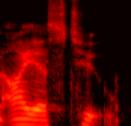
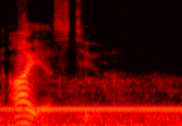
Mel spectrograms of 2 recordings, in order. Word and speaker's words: IS-2: But if you pronounce it like this, which is closer Joseph to the Russian Stalin. pronunciation, it's an IS-2. Neither are wrong, but I see people get into arguments over this all the time.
